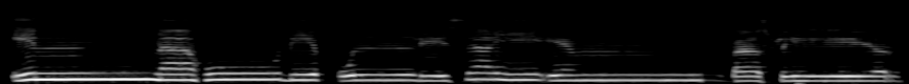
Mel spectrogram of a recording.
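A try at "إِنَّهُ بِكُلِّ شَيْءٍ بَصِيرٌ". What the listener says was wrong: Lagi S biasa.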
